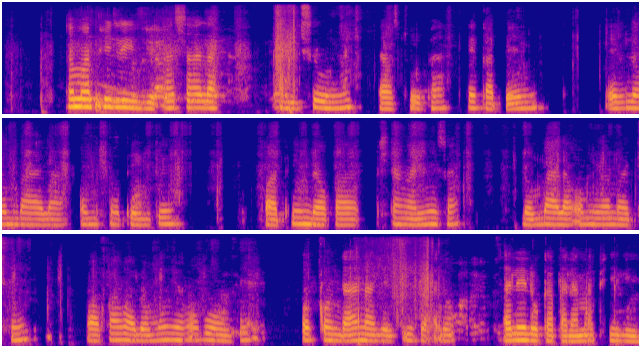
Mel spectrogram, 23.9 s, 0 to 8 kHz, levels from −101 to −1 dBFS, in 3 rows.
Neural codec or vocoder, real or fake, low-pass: none; real; 7.2 kHz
